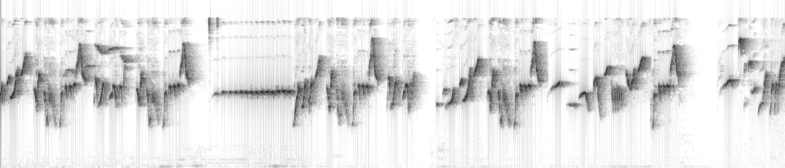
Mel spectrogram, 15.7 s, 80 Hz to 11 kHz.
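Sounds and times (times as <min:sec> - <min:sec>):
white-rumped shama singing: 0:00.0 - 0:15.6.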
